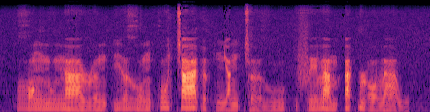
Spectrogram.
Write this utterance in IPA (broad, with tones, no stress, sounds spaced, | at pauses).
ɣ ɔ˧ ŋ n u˧ n aː˨˩ ɹ ə˨˩ ŋ ʔ i˧ ə̯ ɣ o˧ ŋ k o˧ c aː˧ ɗ ə˨˩ k̚ ɲ a˨˩ ŋ c əː˨˩˨ ɣ u˧˥ | f e˧˥ l a˧˥ m ʔ a˦˥ t̚ ɹ ɔ˨˩˨ l a˨˩˨ w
